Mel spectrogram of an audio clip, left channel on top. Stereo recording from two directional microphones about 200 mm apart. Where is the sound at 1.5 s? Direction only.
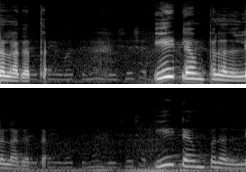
50° left (ahead or behind).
